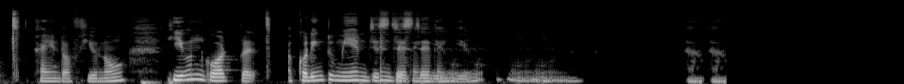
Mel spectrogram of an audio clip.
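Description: Speech clip with a doubled audio track from about 3.81 to 7.27 s: a dry copy roughly 200 ms behind, near equal level, likely a second capture path or misaligned edit.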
